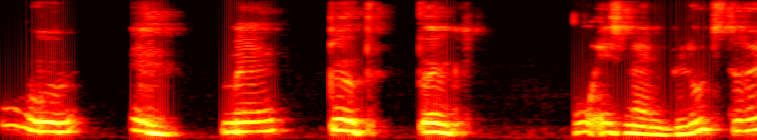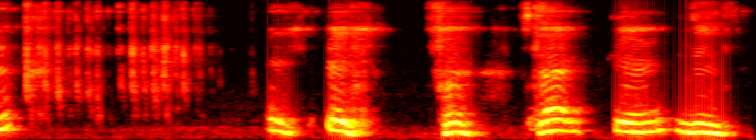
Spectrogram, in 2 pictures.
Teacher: the voice sounds really strained, it's tight and thick and slow in quality. You can hear that the voice is slow when she tries to articulate and phonate, and this is typically what a pseudobulbar dysarthria is going to sound like.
